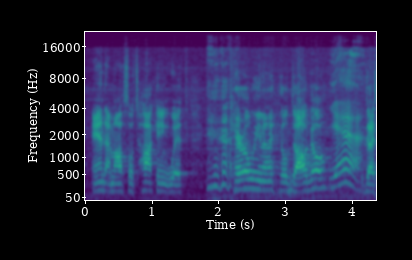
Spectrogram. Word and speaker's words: Carolina Hidalgo: I'm talking with Frank Conniff and Trace Beaulieu from the MADS are back, and I'm also talking with Carolina Hidalgo.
